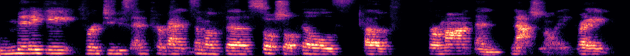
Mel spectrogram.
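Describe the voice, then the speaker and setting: An ordinary speaking voice from a woman, fairly low in pitch, fairly slow, with fairly even intonation. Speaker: university community schools researcher. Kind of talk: legislative committee testimony.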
